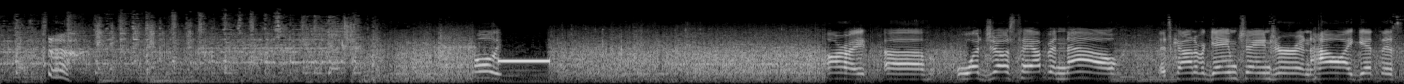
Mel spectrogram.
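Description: Dense rain noise under a soft music score, then a short, loud censor bleep about five seconds in. From about eight seconds a woman's voice calls out and strains in short bursts.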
